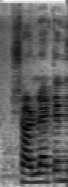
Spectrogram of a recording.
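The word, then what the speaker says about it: charlatan: शार्लेटन इज the next word, शार्लेटन। Fine, शार्लेटन, तो इसको pronunciation आप SH से करोगे।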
